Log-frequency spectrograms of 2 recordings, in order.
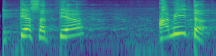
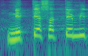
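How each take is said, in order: First: Satya and amit are said as separate words. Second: Satya and amit are joined into one word.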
